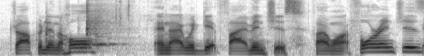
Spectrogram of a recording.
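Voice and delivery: ordinary talk

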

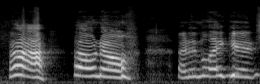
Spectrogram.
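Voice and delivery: high, loud panicked yelling; startled screaming in real fright; terrified scream. Real, not acted. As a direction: shriek at the jump scare. Jump scare in horror game.

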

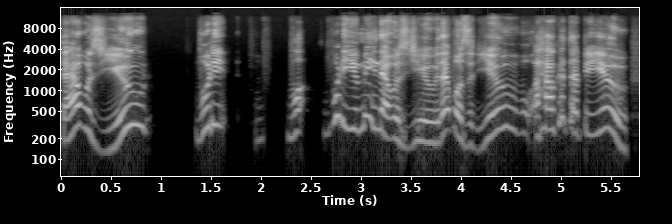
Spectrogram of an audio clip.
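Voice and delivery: high, loud incredulous voices; can't believe what they're hearing; shocked disbelief. Retold or imitated. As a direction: principals reacting in disbelief to the honest kid. Principals shocked at confession.

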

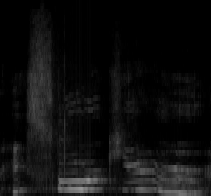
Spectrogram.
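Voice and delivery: tiny high squeal of adoration; squeaky gush. Real, not acted. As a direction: squeak it out, too cute to speak. Gushing over cute pug.

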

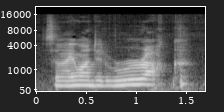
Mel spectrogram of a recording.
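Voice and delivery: slow, careful teacher delivery; slow sounding out. Shown as a demonstration. Teacher to pupils, slowly modelling the word. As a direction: stretch it out so the class can follow. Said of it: "Sound it out".

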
